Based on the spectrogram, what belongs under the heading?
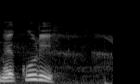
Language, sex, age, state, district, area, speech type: Assamese, male, 45-60, Assam, Sivasagar, rural, read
